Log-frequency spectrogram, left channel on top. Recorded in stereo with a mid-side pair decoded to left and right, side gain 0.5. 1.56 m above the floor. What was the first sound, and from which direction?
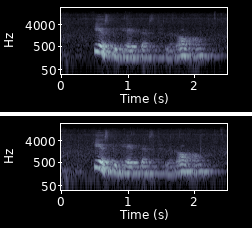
A woman speaking, 20° right.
